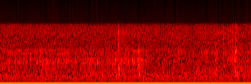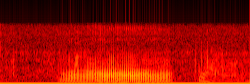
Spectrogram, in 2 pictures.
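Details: After a long walk at a cherry-blossom outing, the cat Bronson is sound asleep indoors. A single low, buzzing snore swells for about a second near the end, then a softer trailing exhale; the room is otherwise quiet.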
